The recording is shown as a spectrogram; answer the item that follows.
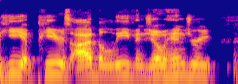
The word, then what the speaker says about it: Joe Hendry: It ended up being Joe Hendry, Yes, or Joe Henry, as Michael Cole kept calling him.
